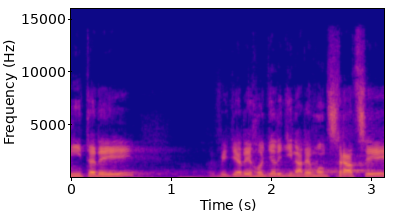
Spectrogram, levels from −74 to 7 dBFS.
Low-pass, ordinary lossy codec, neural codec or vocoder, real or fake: 14.4 kHz; AAC, 64 kbps; none; real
